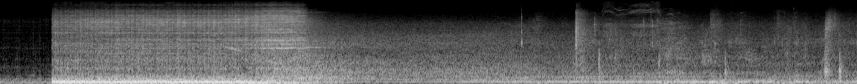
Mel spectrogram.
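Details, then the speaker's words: Freshly assembled V8 in a shop build, aiming for about 800 hp: fires and revs with a deep rumble, then settles into a lumpy but steady idle; sounds good, runs good, normal running. "too bad. Sounds good, runs good. Should be pretty spicy when it's done."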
